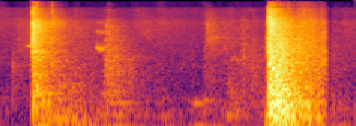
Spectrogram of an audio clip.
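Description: Two heavy door slams in a quiet indoor space, each one a sharp, loud bang followed by a short decay, with faint movement and creaking between them and no voices.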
